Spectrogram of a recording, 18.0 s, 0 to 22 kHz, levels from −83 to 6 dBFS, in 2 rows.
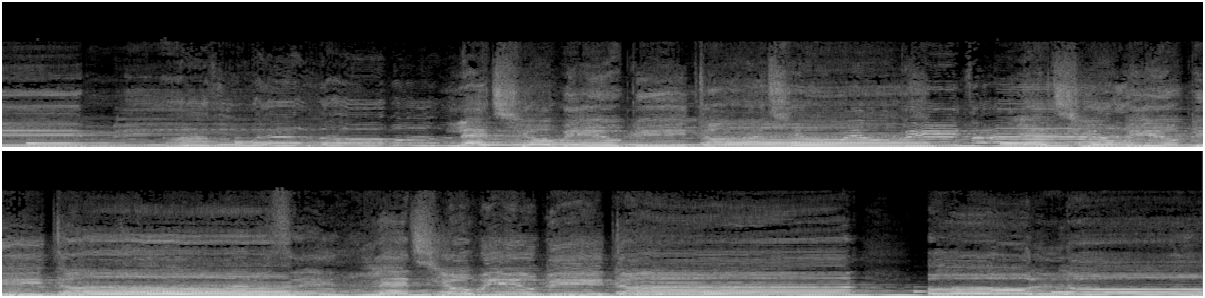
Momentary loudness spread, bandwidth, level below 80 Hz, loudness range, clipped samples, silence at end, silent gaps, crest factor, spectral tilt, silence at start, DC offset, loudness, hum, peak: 7 LU; 16 kHz; -58 dBFS; 4 LU; under 0.1%; 0 s; none; 14 dB; -4.5 dB/octave; 0 s; under 0.1%; -17 LUFS; none; -2 dBFS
